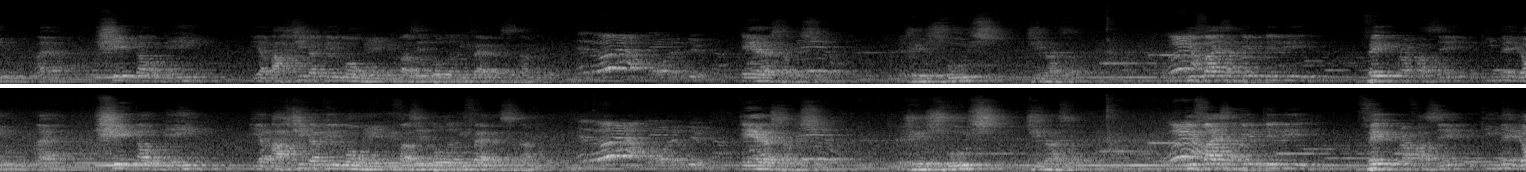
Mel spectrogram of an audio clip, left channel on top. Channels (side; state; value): left; quieter; 8.3 dB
